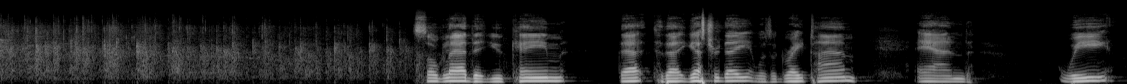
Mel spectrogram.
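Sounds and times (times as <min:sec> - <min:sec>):
church congregation applauding first-time guests during a service: 0:00.0 - 0:04.6
speech: 0:04.2 - 0:08.6, 0:09.2 - 0:09.8, 0:10.6 - 0:11.2.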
